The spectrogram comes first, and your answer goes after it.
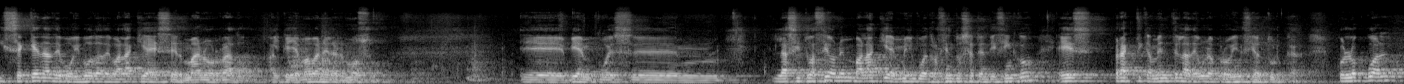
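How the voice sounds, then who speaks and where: A man's medium-pitched voice at a moderate pace, ordinary pitch variation, audible room echo and noticeable background noise. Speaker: author presenting his book. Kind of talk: book presentation talk. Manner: hesitant, many fillers.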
